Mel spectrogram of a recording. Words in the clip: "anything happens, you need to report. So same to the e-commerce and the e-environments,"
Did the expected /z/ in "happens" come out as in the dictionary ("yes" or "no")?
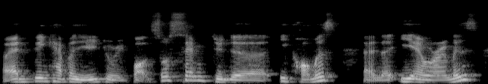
no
